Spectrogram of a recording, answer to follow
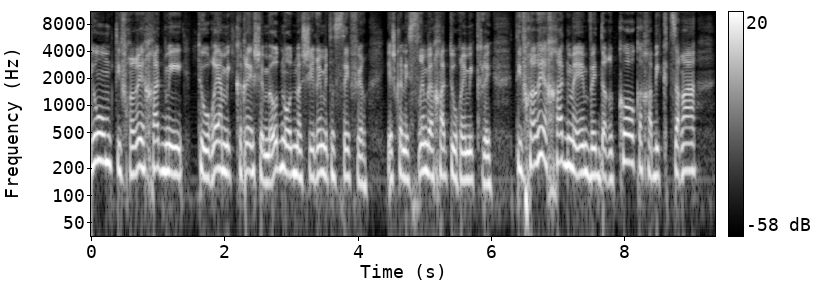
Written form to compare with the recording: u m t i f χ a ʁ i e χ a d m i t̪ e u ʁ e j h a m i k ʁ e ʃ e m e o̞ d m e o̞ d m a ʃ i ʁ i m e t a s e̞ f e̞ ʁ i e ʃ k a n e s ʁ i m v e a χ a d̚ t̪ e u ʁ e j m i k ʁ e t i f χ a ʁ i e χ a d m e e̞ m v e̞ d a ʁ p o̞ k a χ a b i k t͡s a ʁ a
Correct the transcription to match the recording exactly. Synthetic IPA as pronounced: u m t i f χ a ʁ i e χ a d m i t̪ e u ʁ e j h a m i k ʁ e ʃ e m e o̞ d m e o̞ d m a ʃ i ʁ i m e t a s e̞ f e̞ ʁ j e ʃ k a n e s ʁ i m v e a χ a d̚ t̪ e u ʁ e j m i k ʁ e t i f χ a ʁ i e χ a d m e e̞ m v e̞ d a ʁ k o̞ k a χ a b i k t͡s a ʁ a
